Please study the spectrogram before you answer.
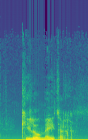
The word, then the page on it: kilomètre: France; [æ̃ ki.lo.mɛtʁ̥]; Paris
